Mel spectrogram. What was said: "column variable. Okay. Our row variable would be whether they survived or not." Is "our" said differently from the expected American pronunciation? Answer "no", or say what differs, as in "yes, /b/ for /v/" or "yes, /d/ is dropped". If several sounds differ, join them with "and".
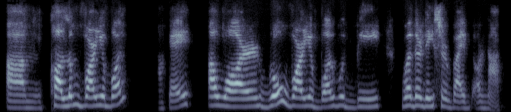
no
